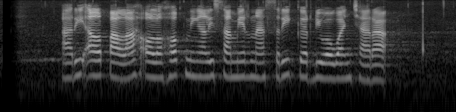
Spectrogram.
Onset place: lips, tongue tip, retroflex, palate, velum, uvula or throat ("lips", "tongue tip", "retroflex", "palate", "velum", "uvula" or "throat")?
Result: throat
